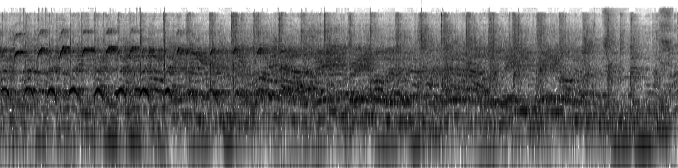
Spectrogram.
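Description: A recorded pop song plays loud and continuous on a radio show, with a wavering sung vocal over steady percussion beats and full band backing, and no talking over it; it is the song Wayne Bennett was dancing to.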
